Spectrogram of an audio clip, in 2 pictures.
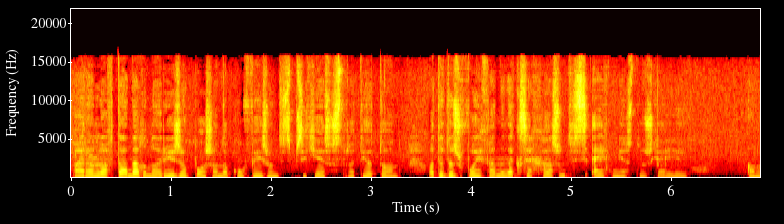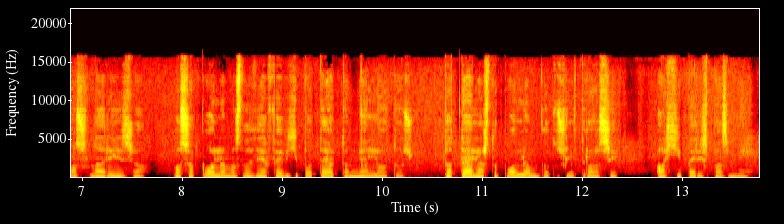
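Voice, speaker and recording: A woman playing a gentle, sheltered young princess in an anime fan dub, speaking politely, formally and earnestly. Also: high-pitched, steady tone, a little hiss or hum, close to an everyday voice. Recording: music behind the voice.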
